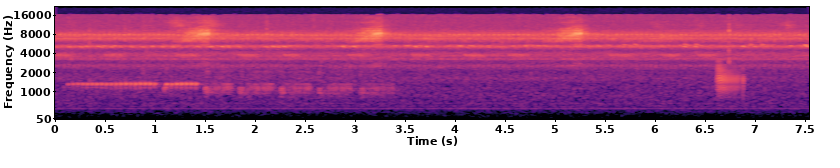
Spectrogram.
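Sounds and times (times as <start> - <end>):
frog calling at night: 0.1 - 3.3, 6.6 - 6.9.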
